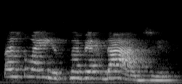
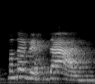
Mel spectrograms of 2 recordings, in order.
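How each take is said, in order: First: Said in the usual way. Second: A brusquer, louder push on the question; harsher tone. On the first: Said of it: "eu posso falar uma coisa normal". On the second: Shown as a demonstration. Mother showing how her child reads a harsher tone, brusque. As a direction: put a stern edge on it. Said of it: "num tom mais assim, mais ríspido".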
